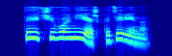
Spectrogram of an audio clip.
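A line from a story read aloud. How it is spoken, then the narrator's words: Grandmother's sharp scolding. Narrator (Russian): прикрикнула на меня бабушка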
